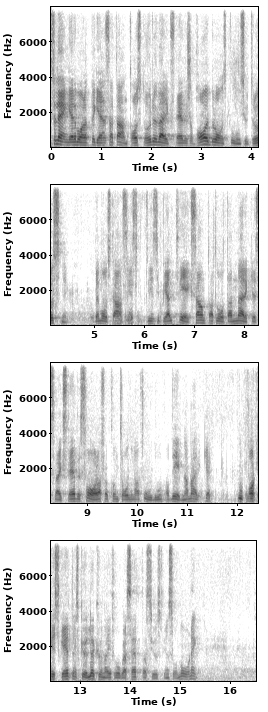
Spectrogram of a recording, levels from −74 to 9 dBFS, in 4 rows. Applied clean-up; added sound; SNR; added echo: neural separator model SepFormer DNS4.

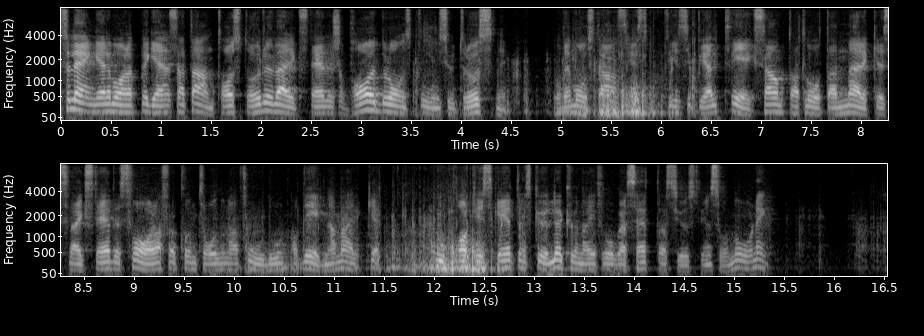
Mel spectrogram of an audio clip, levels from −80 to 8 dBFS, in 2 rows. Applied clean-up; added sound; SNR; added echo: neural mask model RNNoise.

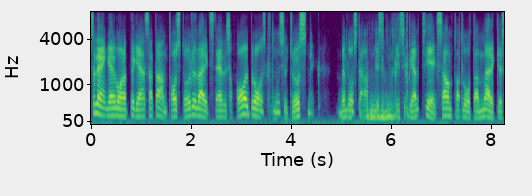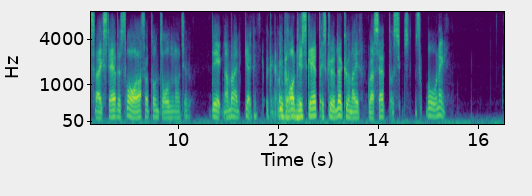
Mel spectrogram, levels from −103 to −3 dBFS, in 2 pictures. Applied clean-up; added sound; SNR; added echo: neural diffusion model UNIVERSE++.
